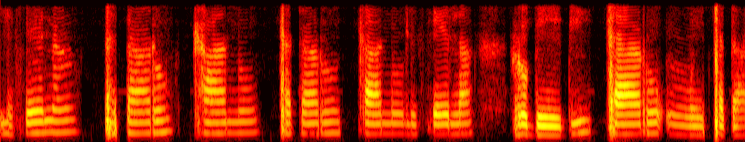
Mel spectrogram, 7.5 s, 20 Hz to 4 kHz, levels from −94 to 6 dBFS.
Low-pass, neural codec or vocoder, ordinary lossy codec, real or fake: 3.6 kHz; codec, 44.1 kHz, 7.8 kbps, Pupu-Codec; none; fake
